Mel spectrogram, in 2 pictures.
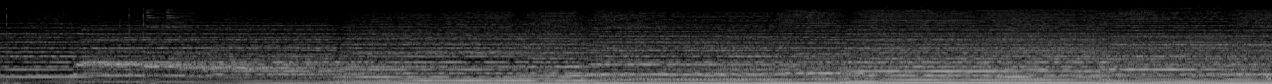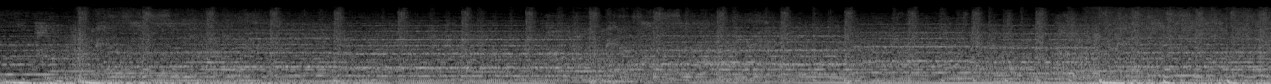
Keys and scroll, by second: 16.3 ctrl+u.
